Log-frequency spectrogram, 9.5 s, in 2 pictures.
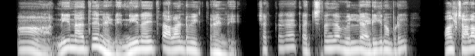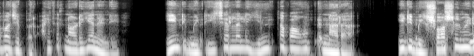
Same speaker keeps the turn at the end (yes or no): no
